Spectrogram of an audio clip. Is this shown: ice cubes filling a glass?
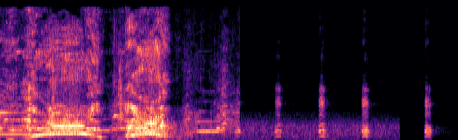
no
